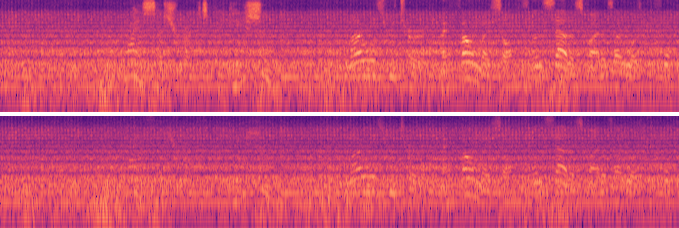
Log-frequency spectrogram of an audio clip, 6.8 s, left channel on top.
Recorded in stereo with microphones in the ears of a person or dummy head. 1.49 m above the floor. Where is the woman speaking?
70° left (ahead or behind).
